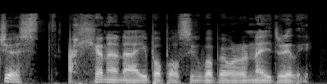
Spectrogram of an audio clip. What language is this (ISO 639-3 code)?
cym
